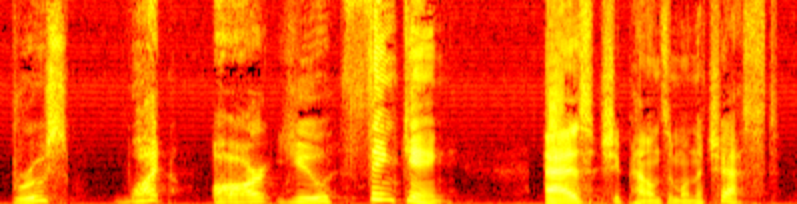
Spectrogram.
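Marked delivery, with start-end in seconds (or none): 0.1-3.4 slow, drawn-out questioning of her husband; pleading wife. Retold or imitated. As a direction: demand an answer, slowly. Wife confronts husband with fists.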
